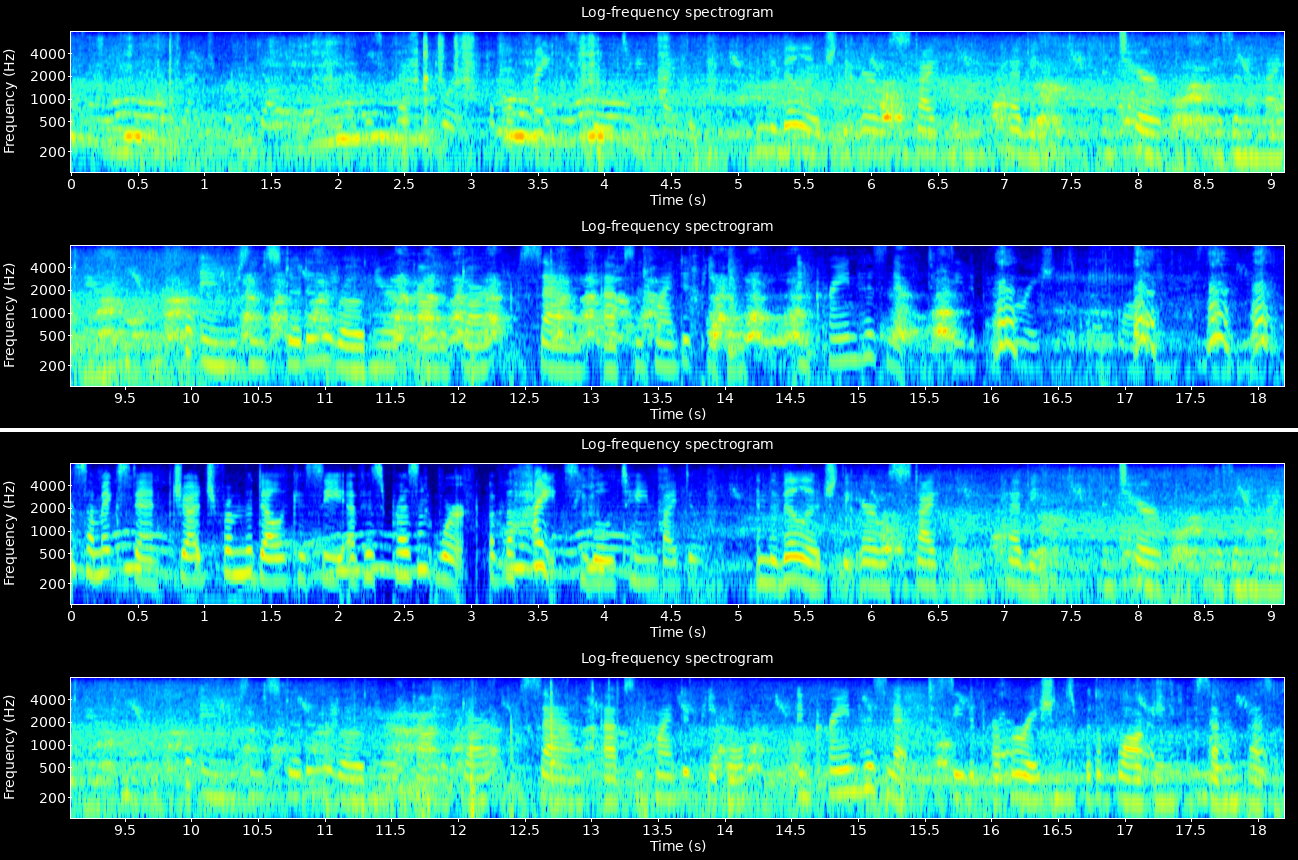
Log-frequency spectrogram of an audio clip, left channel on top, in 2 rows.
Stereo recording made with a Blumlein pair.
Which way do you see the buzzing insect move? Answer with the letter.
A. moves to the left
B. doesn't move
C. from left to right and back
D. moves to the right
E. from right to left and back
D.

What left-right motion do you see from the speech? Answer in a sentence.
You can hear the speech go left and come back.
